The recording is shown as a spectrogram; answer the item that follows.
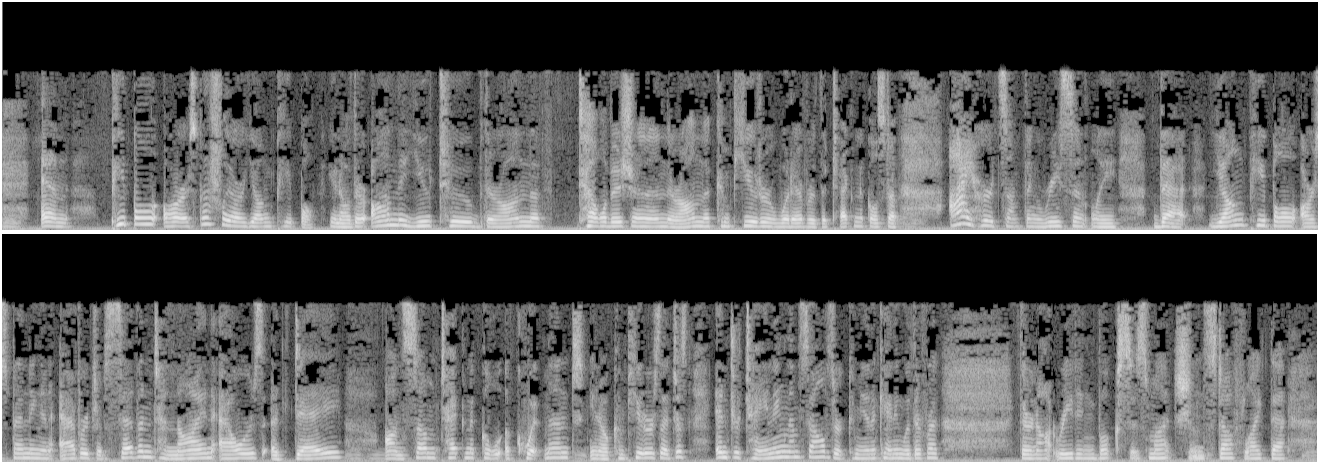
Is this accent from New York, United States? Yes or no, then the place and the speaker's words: yes; New York, United States; I grew up in New York and spent a lot of time as an actor in New York City.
